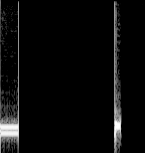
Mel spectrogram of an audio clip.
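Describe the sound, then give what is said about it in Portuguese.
Two short telephone tones sound during a call transfer: a steady buzzing beep, then a briefer one after about two seconds of silence. “Eu vou transferir a ligação para a auditoria. Por gentileza, o senhor não desliga”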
